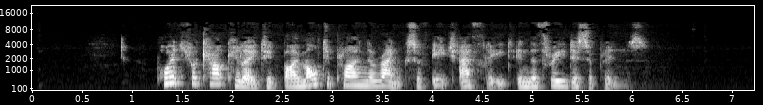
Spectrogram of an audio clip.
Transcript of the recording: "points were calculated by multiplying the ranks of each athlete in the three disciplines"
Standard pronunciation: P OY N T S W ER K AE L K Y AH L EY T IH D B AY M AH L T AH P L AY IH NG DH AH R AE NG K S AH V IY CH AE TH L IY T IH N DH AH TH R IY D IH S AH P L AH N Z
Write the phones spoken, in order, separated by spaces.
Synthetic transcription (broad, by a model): P OY N T S W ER K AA L K Y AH L EY T IH D B AY M AH L T AH P L AY IH NG DH AH R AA NG K S AH V IY CH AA TH L IY T IH N DH AH TH R IY D IH S AH P L AH N Z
